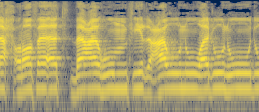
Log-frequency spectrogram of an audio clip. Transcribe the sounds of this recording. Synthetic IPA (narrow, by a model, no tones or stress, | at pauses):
aħɾˤɑfaʔat̪ | baʕahʊmfɪɾʕawnwad͡ʒʊnuːd̪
